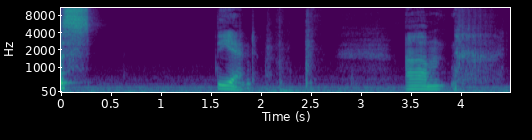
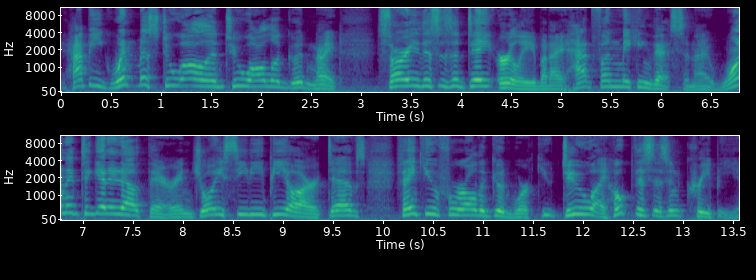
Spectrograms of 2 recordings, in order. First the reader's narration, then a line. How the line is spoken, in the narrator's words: exclaim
